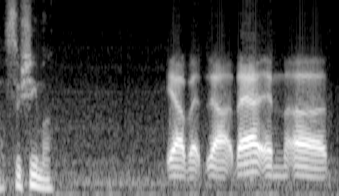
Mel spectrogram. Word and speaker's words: Tsushima: i think i think very rarely if someone tried to put the t in there but like no it's kind of solid it's silent yeah tsushima yeah but that and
